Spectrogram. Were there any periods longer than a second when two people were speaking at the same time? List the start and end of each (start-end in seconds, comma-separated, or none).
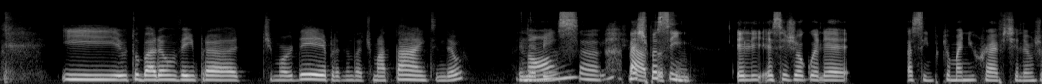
5.2-6.9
